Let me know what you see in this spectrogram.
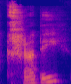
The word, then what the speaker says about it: qadi: So he's a judge, uh, or what's known as a, a caddy, right. Q A D I, uh, caddy, I think it's pronounced.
